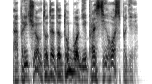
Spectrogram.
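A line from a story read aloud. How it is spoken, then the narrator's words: Whisper in ear. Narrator (Russian): прошептал мне на ухо шеф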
